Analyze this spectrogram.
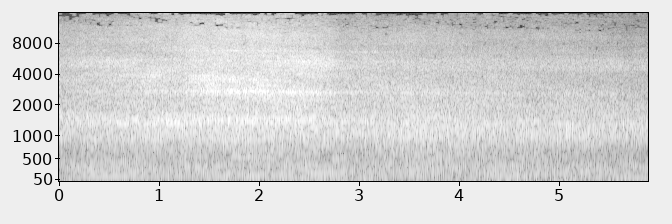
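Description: Steady engine hum with a hiss of traffic noise, a little louder in the first half.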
